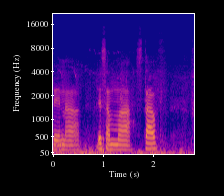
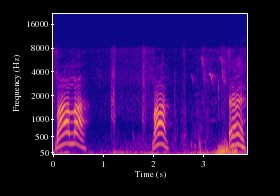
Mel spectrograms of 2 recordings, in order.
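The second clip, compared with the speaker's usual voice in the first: calling out; 10 semitones higher, slower than usual. Real, not acted. Calling out to mother.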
